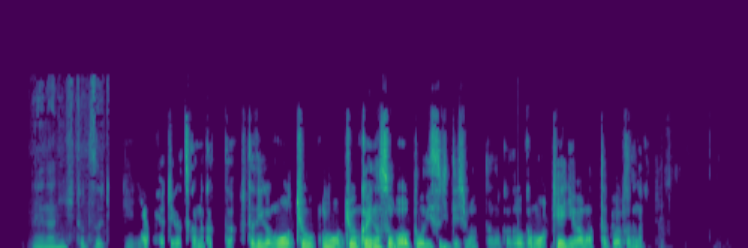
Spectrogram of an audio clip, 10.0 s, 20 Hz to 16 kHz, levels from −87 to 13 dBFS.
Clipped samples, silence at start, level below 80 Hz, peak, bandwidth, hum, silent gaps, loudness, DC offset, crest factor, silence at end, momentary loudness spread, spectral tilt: under 0.1%; 0.45 s; -54 dBFS; 0 dBFS; 11.5 kHz; none; 1.49-1.64 s; -20 LUFS; under 0.1%; 22 dB; 1.4 s; 19 LU; -5 dB/octave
